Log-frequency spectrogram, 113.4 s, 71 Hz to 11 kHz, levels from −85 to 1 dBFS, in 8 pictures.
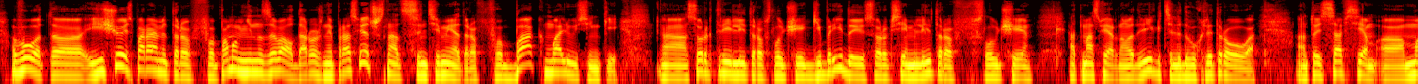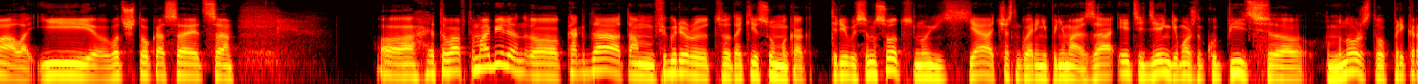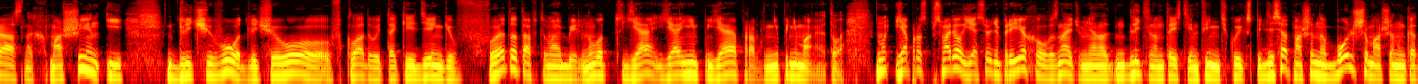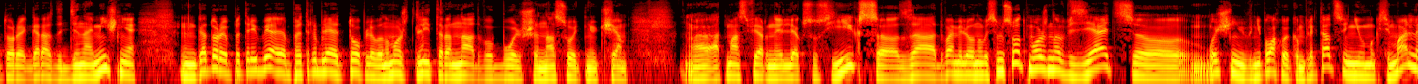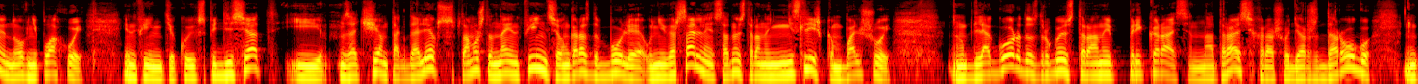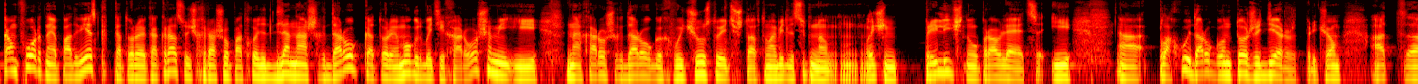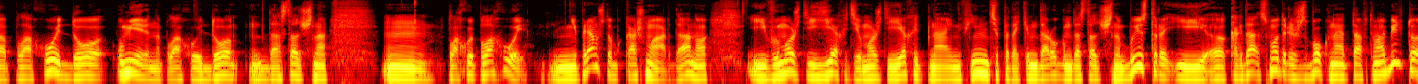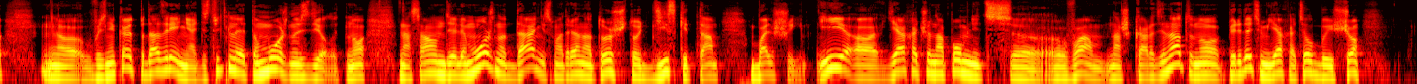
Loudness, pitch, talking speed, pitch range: -26 LUFS, 115 Hz, 145 wpm, 105-135 Hz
